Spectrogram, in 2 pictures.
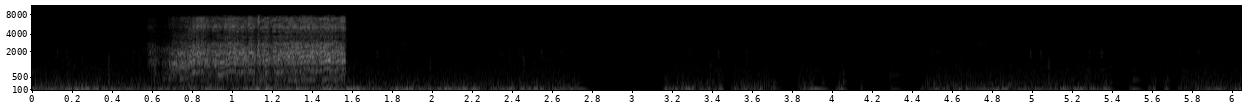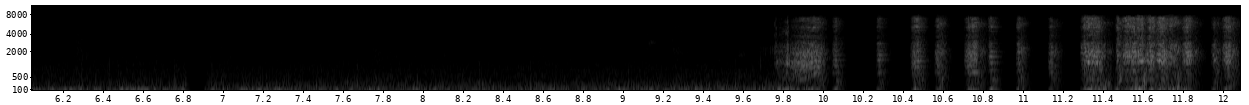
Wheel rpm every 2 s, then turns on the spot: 10, 0, 0, 0, 70, 30.
none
